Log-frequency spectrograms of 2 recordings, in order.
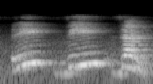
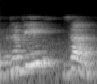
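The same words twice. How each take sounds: First: रिवीजन read very slowly, syllable by syllable; slow demo reading. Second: Said in the usual way. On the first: Shown as a demonstration. Teacher showing class how to read, very slow. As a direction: stretch रिवीजन out for pupils. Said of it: "जैसे मैं देखो बता रही हूँ". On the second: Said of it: "तो देखो ये कितनी शॉर्ट बन गई".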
